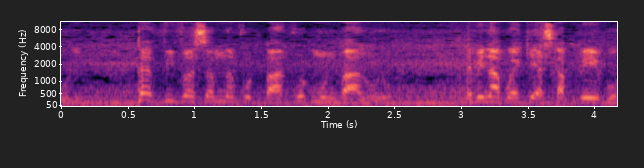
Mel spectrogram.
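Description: A man speaking in short phrases, with pauses, over a steady low hum.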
